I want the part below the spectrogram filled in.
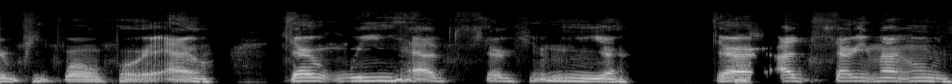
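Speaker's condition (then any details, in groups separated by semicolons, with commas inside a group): Cerebral palsy; neck surgery went badly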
